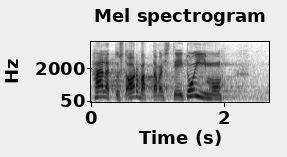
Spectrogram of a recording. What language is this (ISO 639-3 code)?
est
